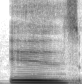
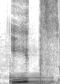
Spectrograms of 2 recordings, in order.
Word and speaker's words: is: or what's your name remember the word is we pronounce is is with a z sound not eats or eat before moving on to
